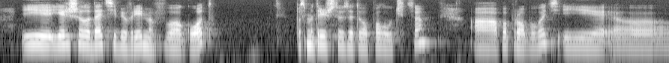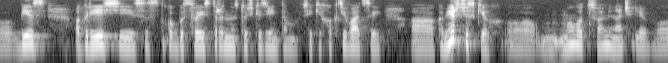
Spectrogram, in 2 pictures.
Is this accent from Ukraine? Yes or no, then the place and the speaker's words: no; Tomsk, Tomsk Oblast, Russia; born there; И, да, я действительно родилась в Томске, в России.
